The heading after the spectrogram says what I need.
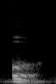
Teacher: I think it's a back rounded vowel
